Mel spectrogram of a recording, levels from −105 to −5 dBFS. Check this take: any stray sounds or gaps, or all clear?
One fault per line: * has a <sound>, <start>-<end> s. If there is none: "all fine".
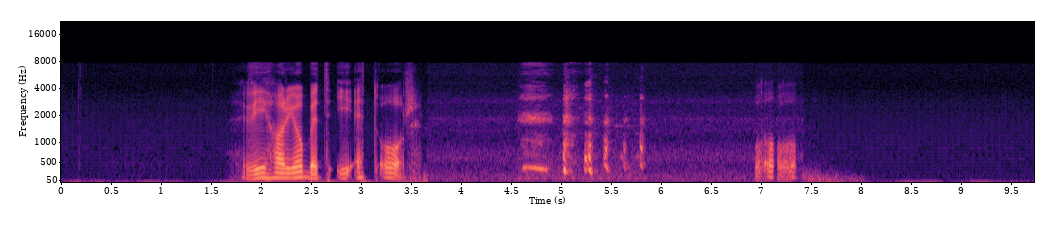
* has a laugh, 4.6-5.9 s
* has a laugh, 6.9-7.4 s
